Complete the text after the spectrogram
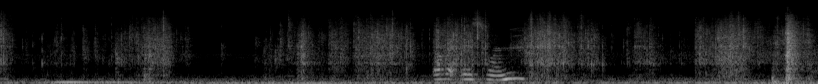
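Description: A plastic bag crinkles in a girl's hands.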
